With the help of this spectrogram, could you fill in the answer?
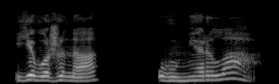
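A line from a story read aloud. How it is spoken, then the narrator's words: Near whisper. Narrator (Russian): произносит почти шепотом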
